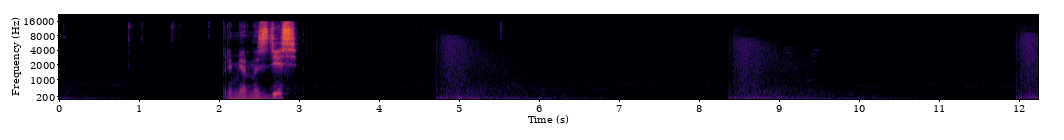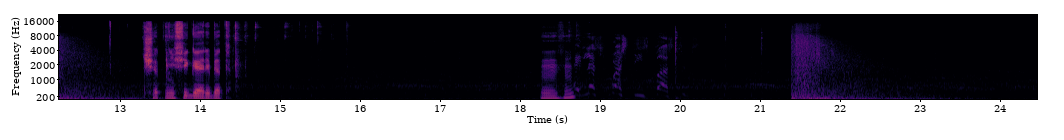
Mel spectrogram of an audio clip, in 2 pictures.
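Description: Explosions boom at a distance, each rumbling and slowly fading.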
